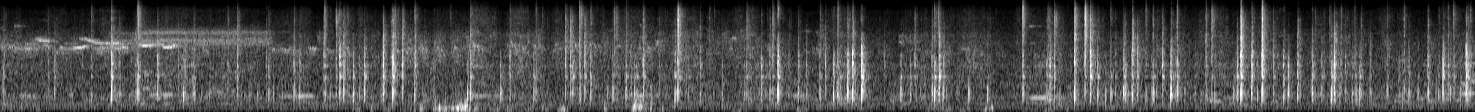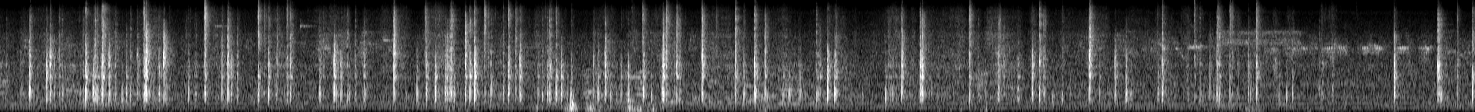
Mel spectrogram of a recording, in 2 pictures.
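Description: Fire of dry fuel crackling, with dense, irregular sharp snaps and pops, some of them loud. Birds chirp briefly near the start and again near the end.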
